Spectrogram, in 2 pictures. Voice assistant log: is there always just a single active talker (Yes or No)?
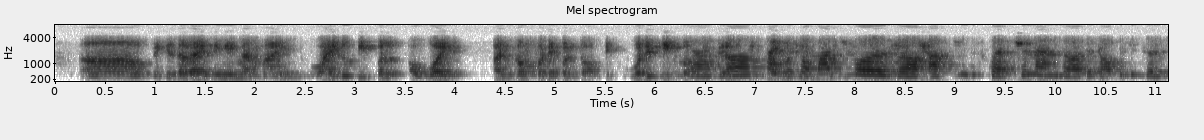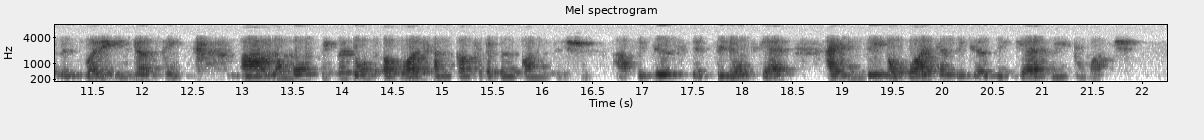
No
